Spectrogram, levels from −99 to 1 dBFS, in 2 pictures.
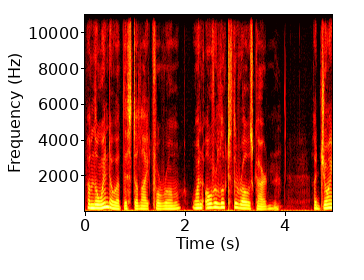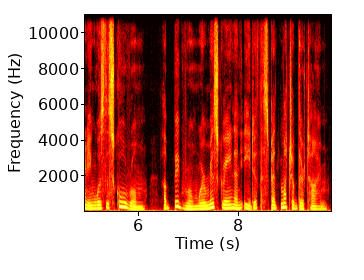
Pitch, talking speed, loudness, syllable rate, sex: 180 Hz, 175 wpm, -18 LUFS, 4.9 syllables/s, female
